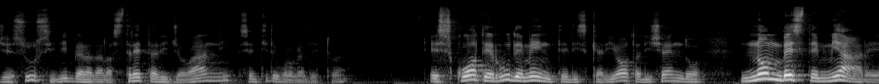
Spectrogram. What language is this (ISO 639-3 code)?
ita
